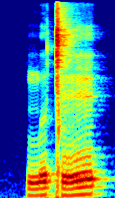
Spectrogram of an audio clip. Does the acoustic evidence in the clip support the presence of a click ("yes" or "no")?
yes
